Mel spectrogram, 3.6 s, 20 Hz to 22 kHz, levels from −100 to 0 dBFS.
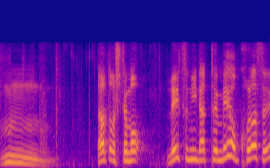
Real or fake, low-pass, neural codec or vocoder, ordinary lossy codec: fake; none; codec, 16 kHz, 0.8 kbps, ZipCodec; none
